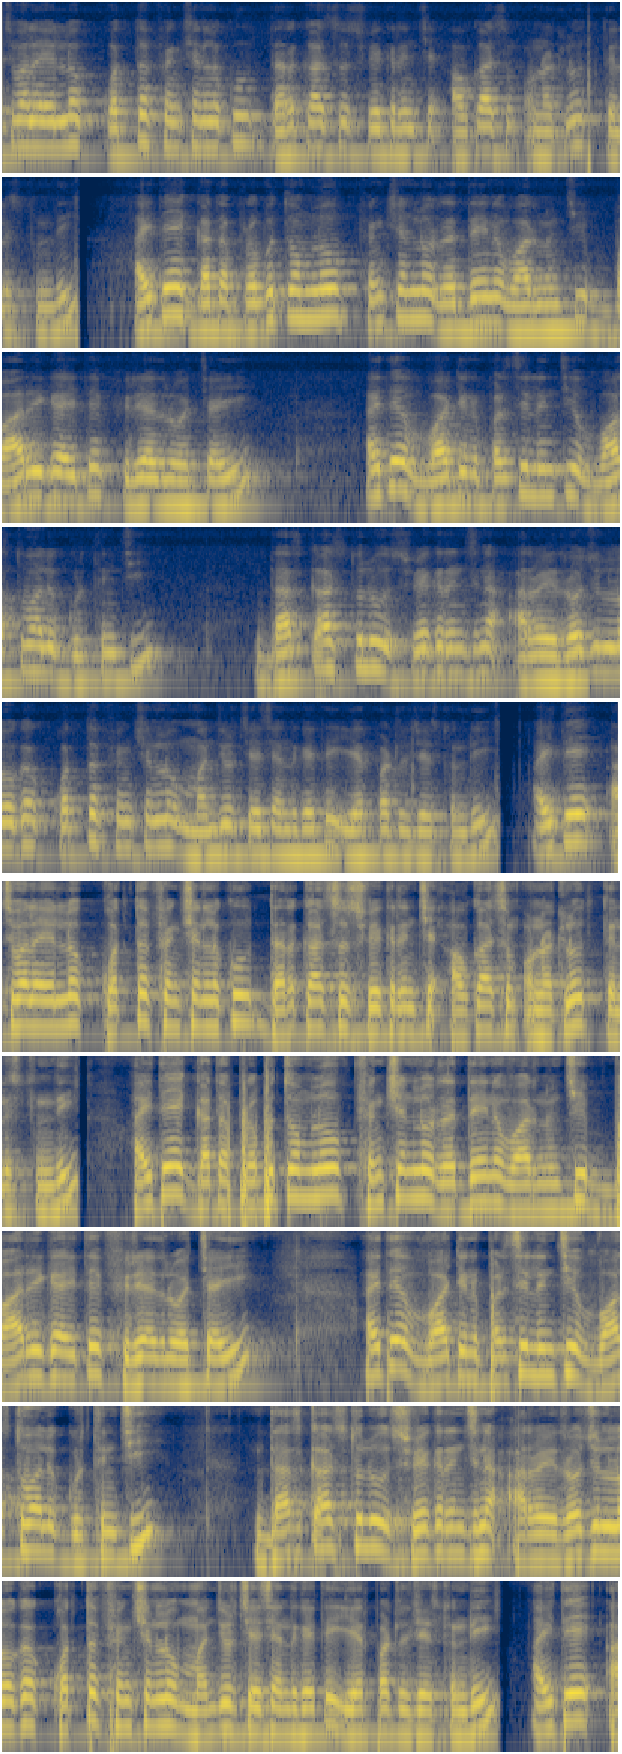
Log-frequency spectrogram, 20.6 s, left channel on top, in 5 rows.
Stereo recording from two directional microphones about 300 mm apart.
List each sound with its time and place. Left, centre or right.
0.0 s speech: right
4.3 s speech: centre
4.9 s speech: right
19.3 s speech: right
